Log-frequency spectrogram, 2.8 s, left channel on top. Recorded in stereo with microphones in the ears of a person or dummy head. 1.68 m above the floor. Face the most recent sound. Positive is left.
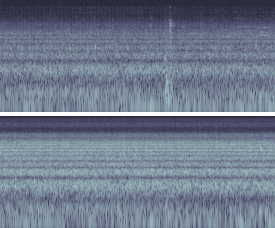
turn(degrees=-75)  # may be behind; listen again after turning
